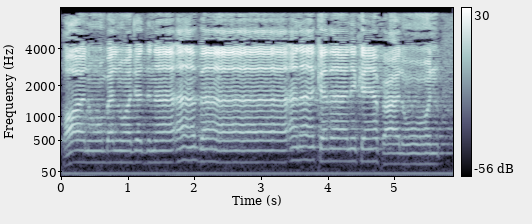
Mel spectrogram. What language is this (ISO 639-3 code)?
ara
